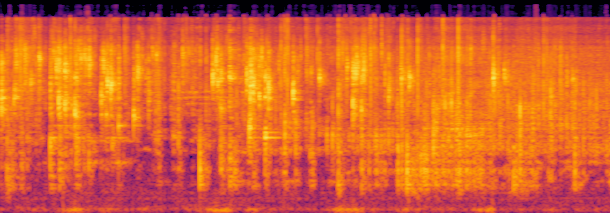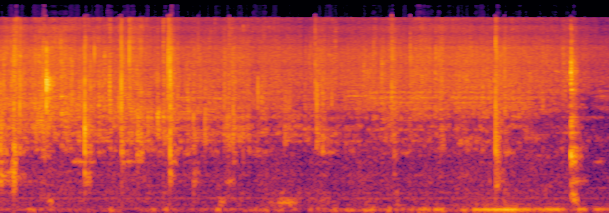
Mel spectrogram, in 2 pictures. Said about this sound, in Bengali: এখন আমি তেলে ভাজে নিয়ে আপনাদের দেখাবো কেমন হয়েছে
